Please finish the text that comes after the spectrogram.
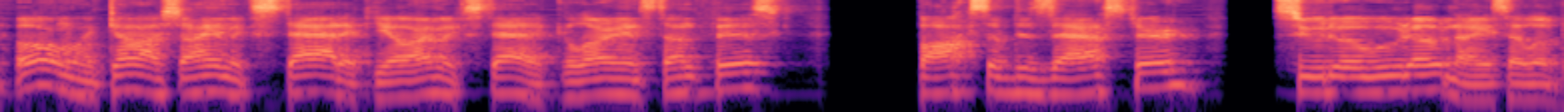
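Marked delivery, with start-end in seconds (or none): none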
